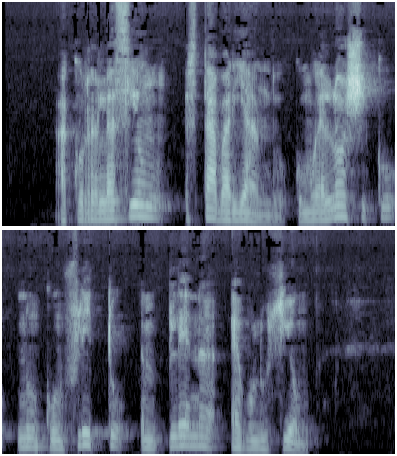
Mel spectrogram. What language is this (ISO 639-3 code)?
glg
